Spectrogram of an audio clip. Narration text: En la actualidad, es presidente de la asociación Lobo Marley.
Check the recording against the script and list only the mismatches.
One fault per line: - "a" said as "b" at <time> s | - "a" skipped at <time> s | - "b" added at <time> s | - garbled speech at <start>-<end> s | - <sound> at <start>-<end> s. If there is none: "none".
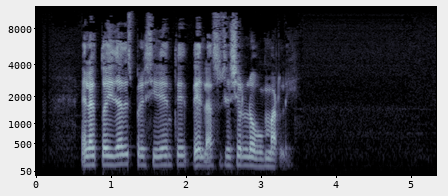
none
